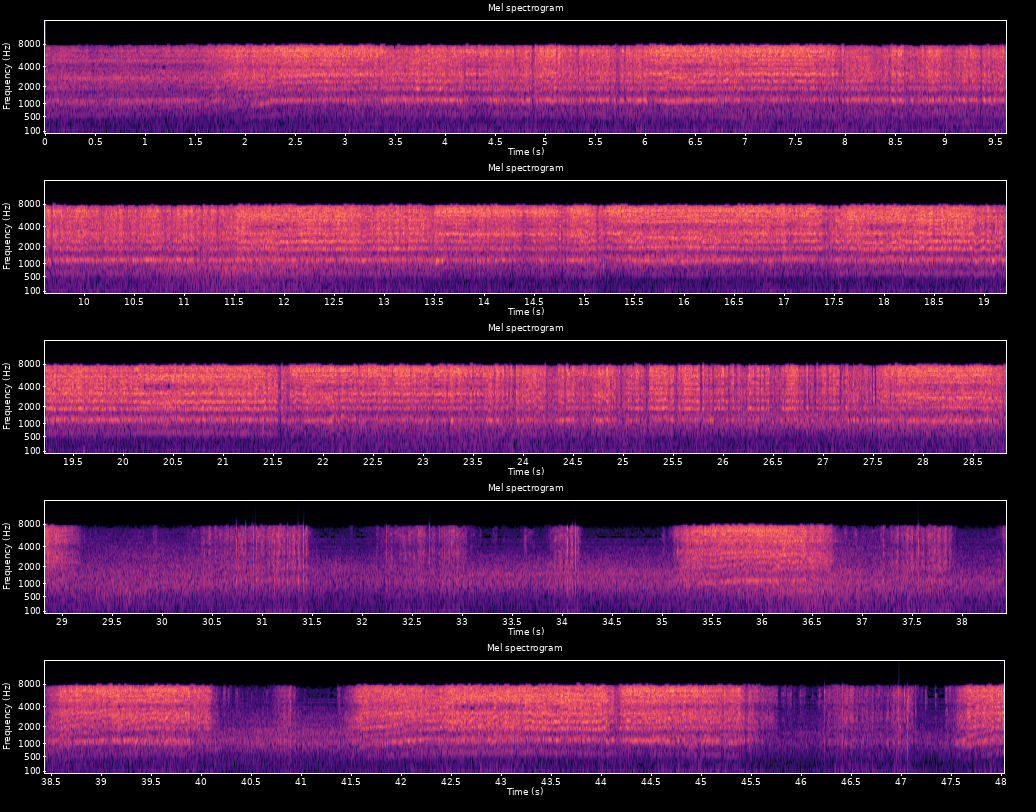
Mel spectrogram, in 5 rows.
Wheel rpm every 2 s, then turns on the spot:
70, 130, 160, 160, 160, 160, 160, 160, 160, 160, 160, 160, 160, 160, 110, 20, 10, 20, 80, 80, 60, 140, 140, 30.
30-32 36-38 40-42 46-48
